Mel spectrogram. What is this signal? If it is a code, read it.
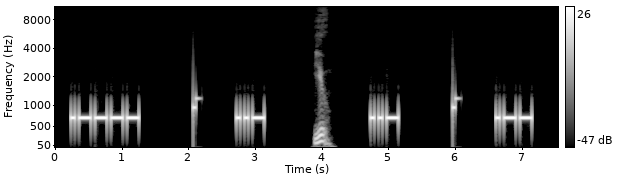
Morse code, heard as a keyed tone, about 20 wpm, 700 Hz. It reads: 1 U U W
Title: Single Character (Letter:Number:Punctuation:Prosign) - Rapid-Fire - 20wpm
